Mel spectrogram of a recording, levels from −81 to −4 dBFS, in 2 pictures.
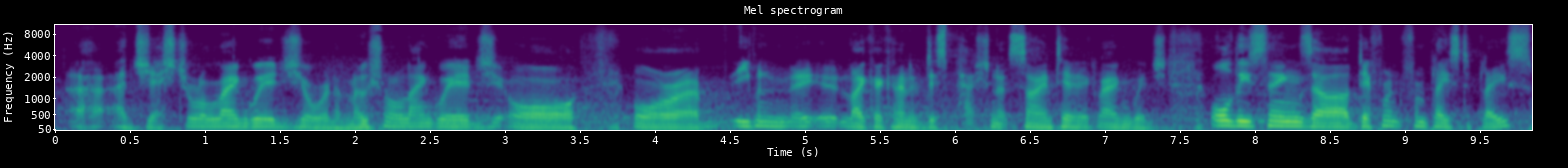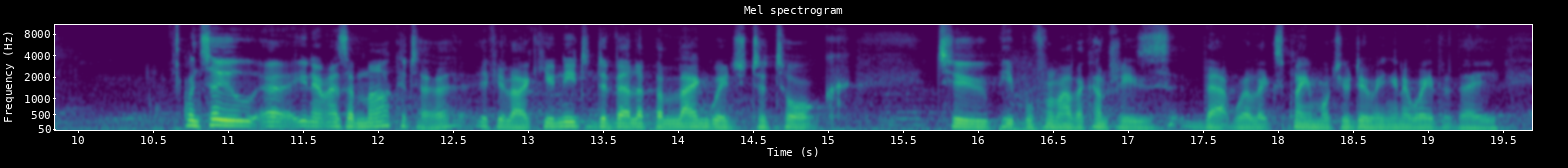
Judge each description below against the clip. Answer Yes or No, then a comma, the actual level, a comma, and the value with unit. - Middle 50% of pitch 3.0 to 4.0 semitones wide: Yes, average, 3.5 semitones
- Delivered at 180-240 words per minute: Yes, average, 185 wpm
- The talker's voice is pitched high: No, low, 115 Hz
